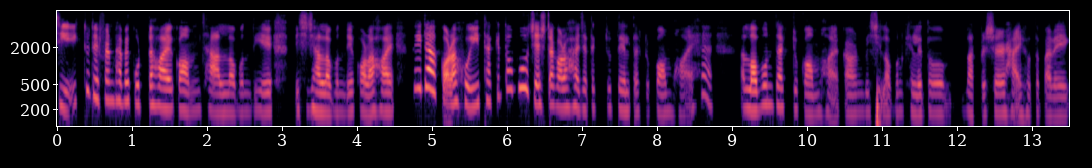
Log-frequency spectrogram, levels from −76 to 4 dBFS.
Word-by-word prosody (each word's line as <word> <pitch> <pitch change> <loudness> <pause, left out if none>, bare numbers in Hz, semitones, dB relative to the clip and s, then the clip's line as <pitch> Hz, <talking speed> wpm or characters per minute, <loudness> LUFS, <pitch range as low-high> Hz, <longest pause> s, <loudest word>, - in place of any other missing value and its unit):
জ্বী, 230 -5 +3
একটু 270 +10 -12
ডিফারেন্ট 285 -2 +1
ভাবে 275 0 +2
করতে 250 -1 -1
হয়, 215 -1 +7
কম 195 -2 +3 0.2
ঝাল, 180 - +2
লবণ 180 +1 -5
দিয়ে 185 -2 -4 0.4
বেশি 195 +1 -8
ঝাল 185 -1 +3
লবণ 180 +1 -2
দিয়ে 185 +1 -5
করা 175 -2 +4
হয়। 190 -1 +4 0.3
তো - - -34
এটা 460 -1 +11 0.2
করা - - +9
হয়েই 245 0 +2
থাকে। 275 +5 -4
তবুও 435 +1 +1
চেষ্টা 245 0 +4
করা 215 0 +5
হয় 225 -3 -1
যাতে 200 +2 -8
একটু 215 - -20
তেলটা 190 -1 -6
একটু 165 - -23
কম 175 +1 -3
হয়। 165 - -9
হ্যাঁ? 355 - -8 0.5
লবণটা 240 +4 +3
একটু 205 - -14
কম 170 -1 0
হয়। - - -6
কারণ 175 0 -6
বেশি 185 - -5
লবণ 180 +1 -11
খেলে 175 -2 -6
তো 180 - -8 0.4
ব্লাড 175 -3 -7
প্রেশার 175 +1 -3
হাই - - -1
হতে 170 +2 -15
পারে। 160 - -4
195 Hz, 205 wpm, -25 LUFS, 180-250 Hz, 0.5 s, এটা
